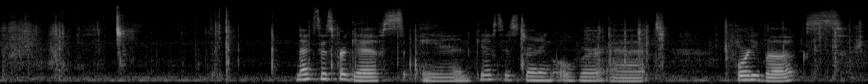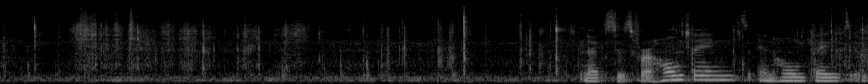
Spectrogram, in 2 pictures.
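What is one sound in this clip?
A plastic zipper pouch crinkles and rustles as it is handled.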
